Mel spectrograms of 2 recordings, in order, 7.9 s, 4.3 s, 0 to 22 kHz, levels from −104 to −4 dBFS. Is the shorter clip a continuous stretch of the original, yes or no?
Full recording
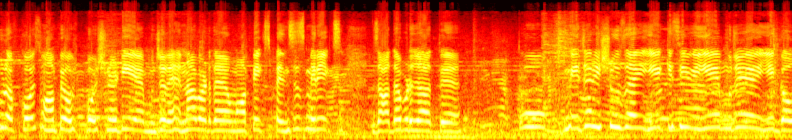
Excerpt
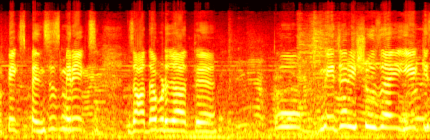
yes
